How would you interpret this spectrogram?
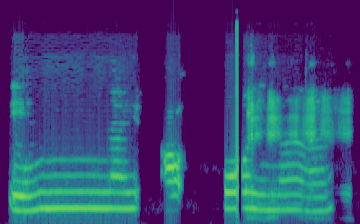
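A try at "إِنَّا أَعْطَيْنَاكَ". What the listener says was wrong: Innanya ditahan dulu kan ada alisnya tuh. Inna. ditahan. N-nya ya. Nah-nya lebih lagi. N-nya ditahan karena itu kenapa speakernya kegerubukan begitu?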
